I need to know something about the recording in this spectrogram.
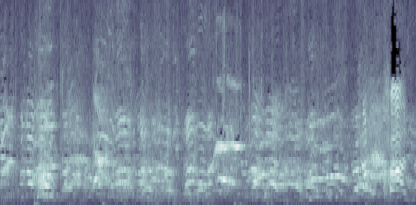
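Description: A crowd of schoolchildren shouting and chattering all at once, many high voices overlapping without a break.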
